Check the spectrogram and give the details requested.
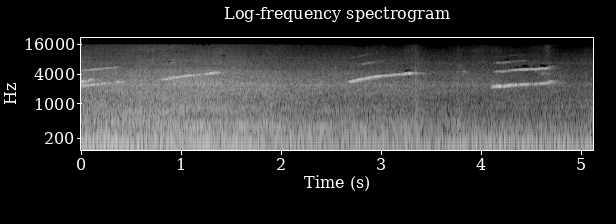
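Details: Oriental magpie-robin raised from young, giving clear, thin whistled notes that slide upward, about four separate phrases spaced roughly a second apart, over a steady low hum.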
